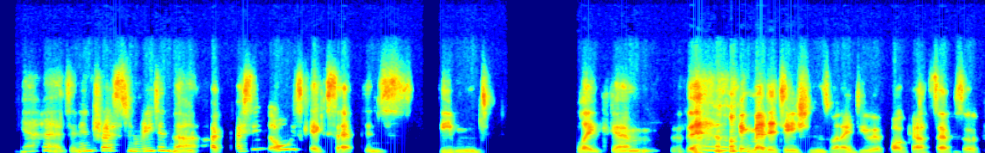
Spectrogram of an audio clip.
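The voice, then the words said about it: Shetland Scottish accent. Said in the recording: “I am in Shetland Isles ... As we can tell from the accent.”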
